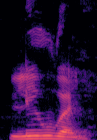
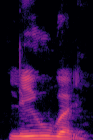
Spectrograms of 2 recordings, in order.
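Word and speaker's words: 六百: হবে উবাই উবাই উবাই 600 600 চায়না ভাষায় উচ্চারণ হবে লিউবাই লিউবাই এভাবে আপনারা মনে মনে বলবেন তাহলে অল্পদিনের মধ্যে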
